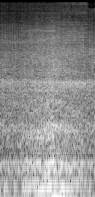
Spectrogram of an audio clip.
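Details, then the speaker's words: Peugeot Berlingo diesel van after timing chain replacement, restarted once the suspected airlock cleared: even, smooth idle with a steady low beat, no misfire or knocking, no valve damage; lifters briefly tappy while filling with oil. Normal idle. "Yes, Chris, listen to it. Sweet as a nut. Oh, that's nice. Eh? That sounds nice. Yeah, it's not missing."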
